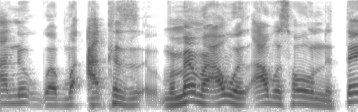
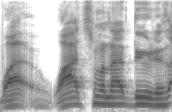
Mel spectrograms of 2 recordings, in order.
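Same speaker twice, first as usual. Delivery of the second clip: ordinary delivery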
